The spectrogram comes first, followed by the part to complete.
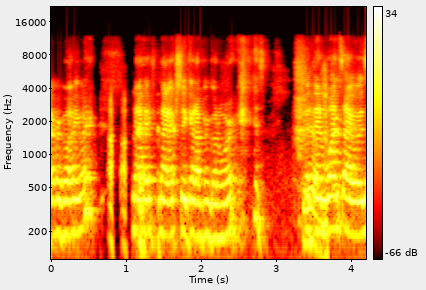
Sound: laughs

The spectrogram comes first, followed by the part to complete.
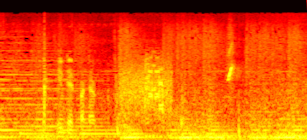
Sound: radio static

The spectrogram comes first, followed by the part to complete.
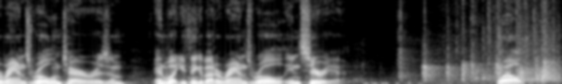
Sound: applause

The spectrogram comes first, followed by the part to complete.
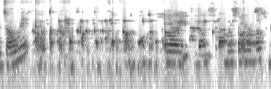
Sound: audio disturbance

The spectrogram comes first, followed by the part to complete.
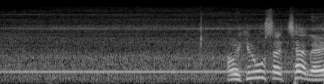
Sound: wet vac roars

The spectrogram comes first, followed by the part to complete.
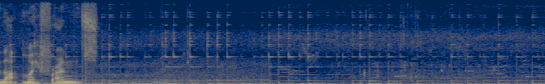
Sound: dinging continues; chatter in background

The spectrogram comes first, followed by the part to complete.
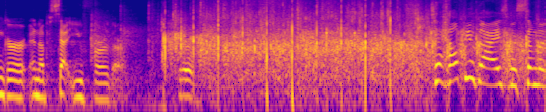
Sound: applause

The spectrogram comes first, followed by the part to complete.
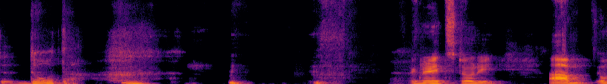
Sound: both chuckle

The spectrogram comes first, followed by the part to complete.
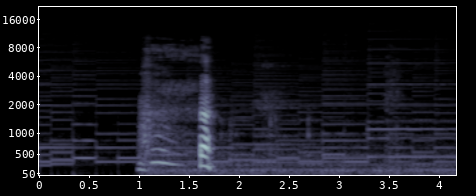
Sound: chuckles

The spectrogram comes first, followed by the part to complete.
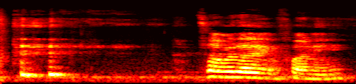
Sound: laughing

